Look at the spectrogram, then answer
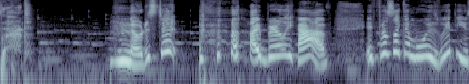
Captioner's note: laughs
